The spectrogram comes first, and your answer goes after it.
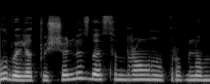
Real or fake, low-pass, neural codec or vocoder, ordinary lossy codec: fake; 9.9 kHz; autoencoder, 22.05 kHz, a latent of 192 numbers a frame, VITS, trained on one speaker; Opus, 64 kbps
